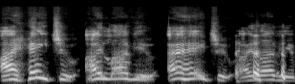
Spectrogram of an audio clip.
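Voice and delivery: play-acted, high, drawn-out, stretched-out scream. Recalling the end of the game when the player hit the shot, retelling own screaming. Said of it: "I'm screaming".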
